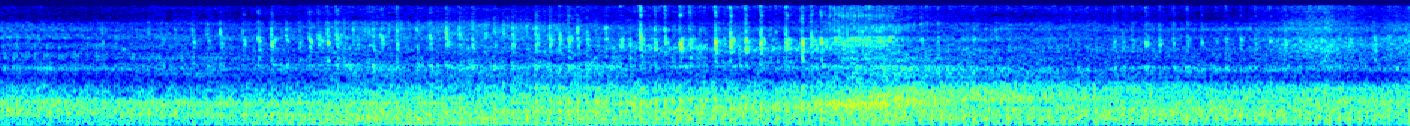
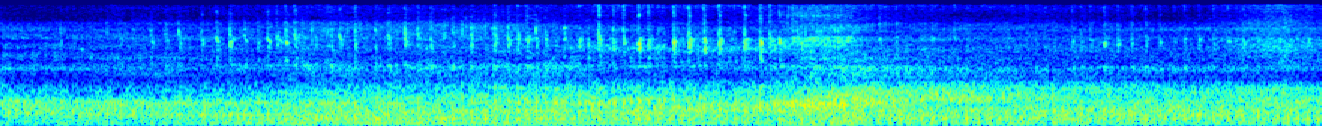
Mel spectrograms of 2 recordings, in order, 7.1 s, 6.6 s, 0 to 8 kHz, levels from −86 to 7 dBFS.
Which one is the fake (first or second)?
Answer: second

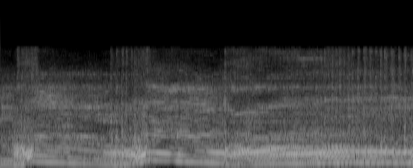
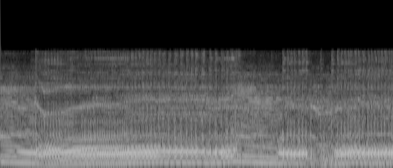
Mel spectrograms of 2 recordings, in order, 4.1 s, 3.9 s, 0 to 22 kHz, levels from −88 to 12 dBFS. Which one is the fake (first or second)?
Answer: first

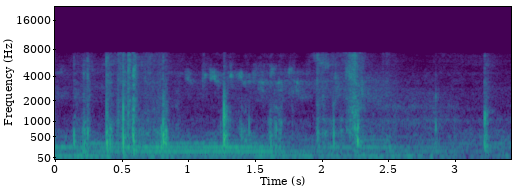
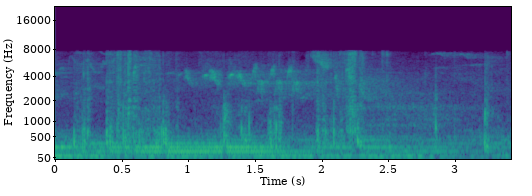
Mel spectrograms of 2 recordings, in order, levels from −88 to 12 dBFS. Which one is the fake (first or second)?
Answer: first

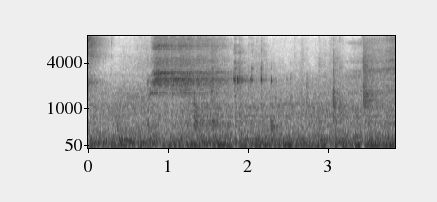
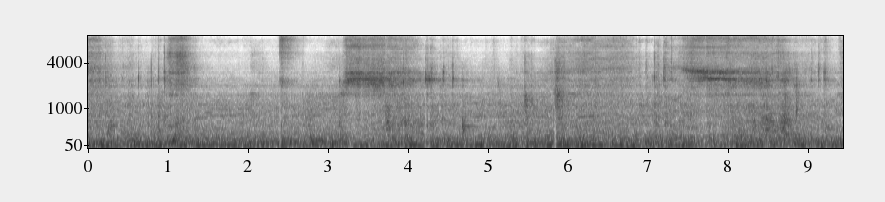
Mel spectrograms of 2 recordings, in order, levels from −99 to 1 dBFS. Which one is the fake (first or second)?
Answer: second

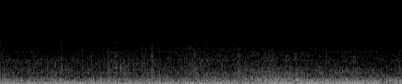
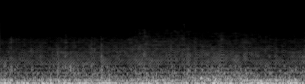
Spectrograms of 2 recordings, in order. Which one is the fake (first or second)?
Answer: second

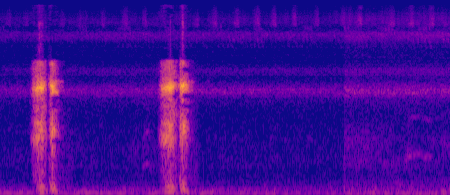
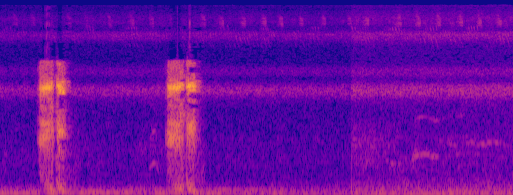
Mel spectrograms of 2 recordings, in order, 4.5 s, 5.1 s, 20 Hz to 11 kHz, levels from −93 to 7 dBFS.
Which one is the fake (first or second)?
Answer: first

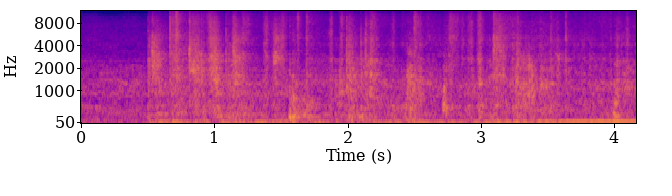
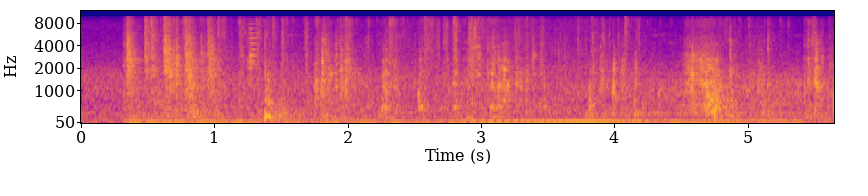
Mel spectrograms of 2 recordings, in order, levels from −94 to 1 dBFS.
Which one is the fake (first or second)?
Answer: first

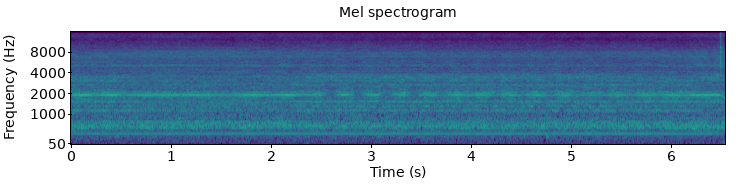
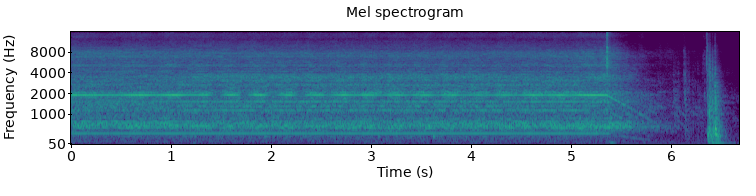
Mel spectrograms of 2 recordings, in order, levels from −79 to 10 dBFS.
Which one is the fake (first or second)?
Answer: first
